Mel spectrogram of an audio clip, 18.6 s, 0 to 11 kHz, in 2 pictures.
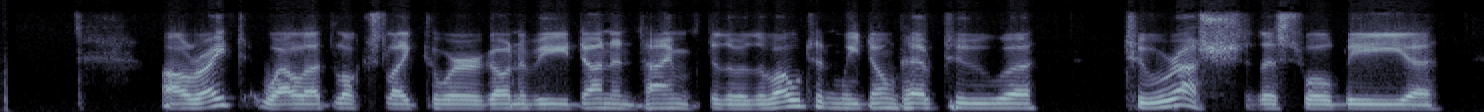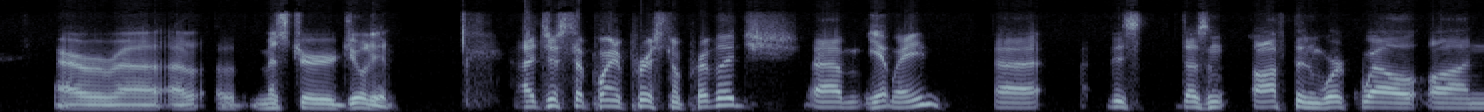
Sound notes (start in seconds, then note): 3.8 speaking French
